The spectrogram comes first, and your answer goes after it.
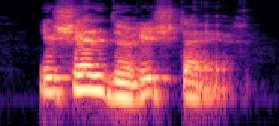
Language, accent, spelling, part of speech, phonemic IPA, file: French, Canada, échelle de Richter, proper noun, /e.ʃɛl də ʁiʃ.tɛʁ/, LL-Q150 (fra)-échelle de Richter.wav
- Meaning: Richter scale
